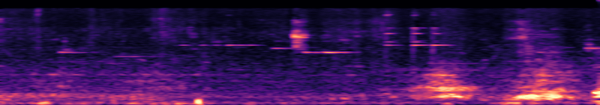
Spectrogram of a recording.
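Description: Hands and a small tool working bone meal into potting soil in a plastic bucket: soft scraping and rustling, louder about three seconds in, with one sharp click. Faint, brief high tinkling tones sound here and there in the background.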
